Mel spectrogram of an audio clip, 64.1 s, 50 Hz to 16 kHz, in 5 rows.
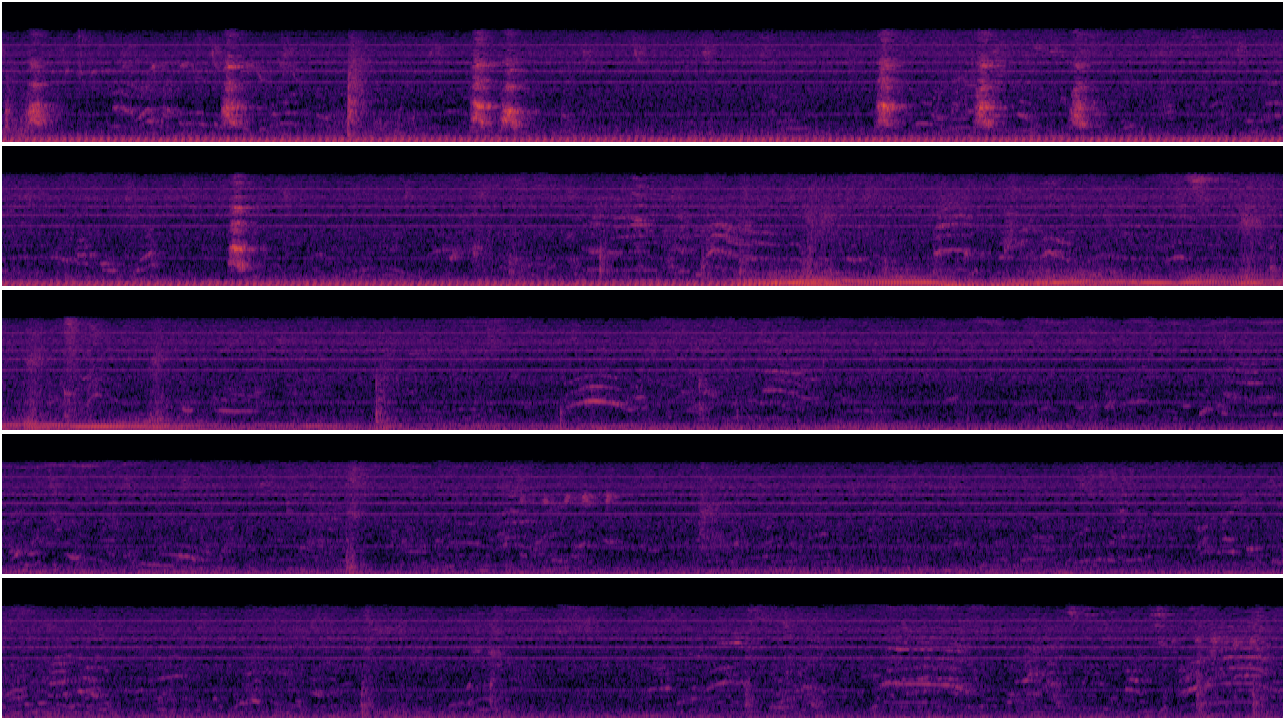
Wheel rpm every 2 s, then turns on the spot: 0, 0, 0, 0, 0, 0, 0, 0, 0, 0, 0, 0, 0, 0, 0, 0, 0, 0, 0, 0, 0, 0, 0, 0, 0, 0, 0, 0, 0, 0, 0, 0.
none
